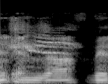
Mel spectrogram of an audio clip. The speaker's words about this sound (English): I thought that was my cat for a minute. I'm like, um. nope, that was my cat. Sorry.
